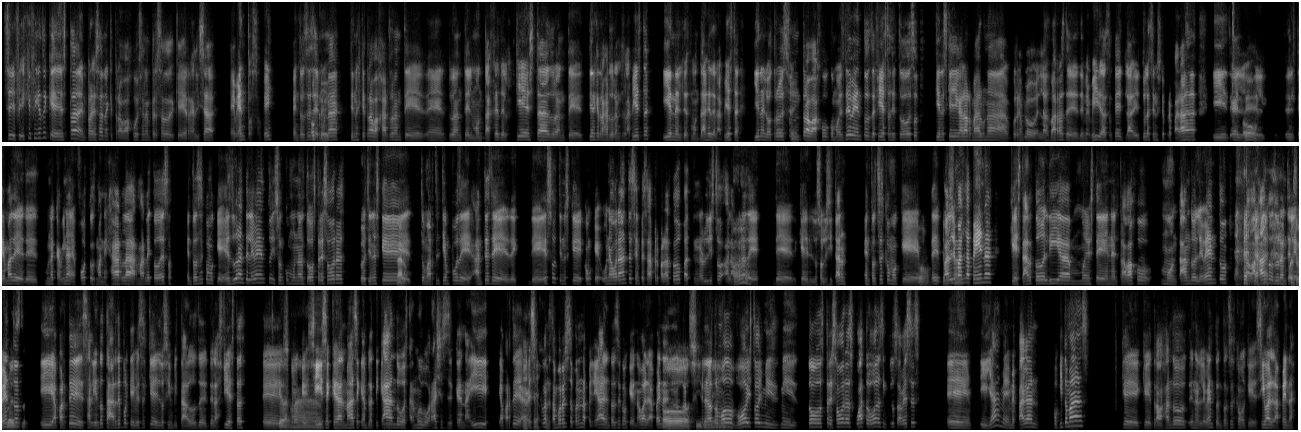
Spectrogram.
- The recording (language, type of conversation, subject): Spanish, podcast, ¿Cómo decides rápido cuando el tiempo apremia?
- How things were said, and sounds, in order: other background noise; laugh; chuckle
